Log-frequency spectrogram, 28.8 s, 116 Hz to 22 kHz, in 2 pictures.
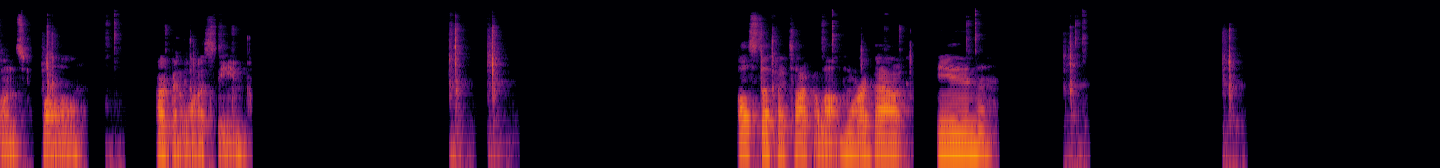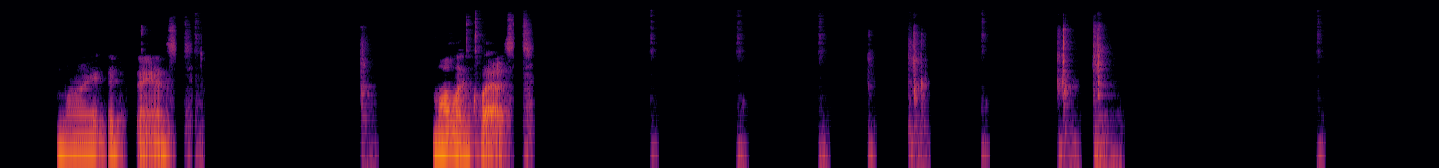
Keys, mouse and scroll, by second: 0.3 ctrl+e, 1.0 click, 1.4 middle click, 1.7 Tab, 2.1 middle click, 2.4 scroll down 1, 2.6 Tab, 2.9 middle click, 4.4 a, 5.7 click, 8.1 click, 8.7 shift+middle click, 9.1 scroll up 1, 9.6 click, 10.5 3, 10.7 click, 12.1 l, 12.5 scroll down 1, 13.3 click, 14.1 scroll up 1, 14.4 middle click, 16.1 click, 16.5 shift+middle click, 16.7 shift+middle click, 18.5 click, 19.9 middle click, 20.7 shift+click, 21.6 click, 22.4 ctrl+click, 23.4 ctrl+e, 24.0 click, 24.9 a, 27.4 click, 28.3 Tab.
